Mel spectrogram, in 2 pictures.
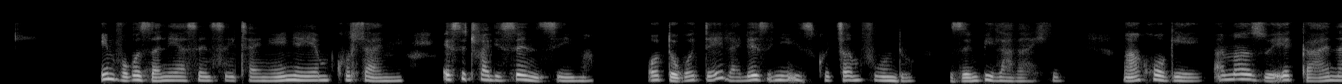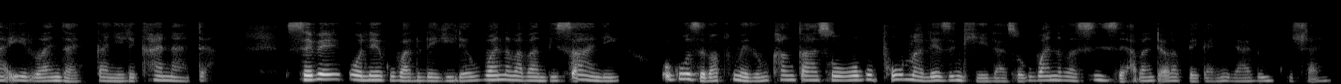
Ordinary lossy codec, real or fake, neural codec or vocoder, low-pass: AAC, 32 kbps; fake; codec, 16 kHz in and 24 kHz out, 0.9 kbps, LongCat-Audio-Codec, fine tuned four codebook decoder; 7.2 kHz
